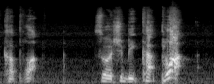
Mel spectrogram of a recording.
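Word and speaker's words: Qapla': There is a glottal stop at the end of kapla, so it should be kapla, not kapla.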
